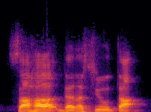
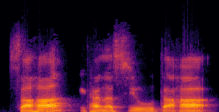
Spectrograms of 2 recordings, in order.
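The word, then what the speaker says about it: सः धनस्यूतः: many of you telling there Saha dhanasyuta. If you eat the visargaha, it won't make the full meaning. If it is visarga, it should be pronounced Saha dhanasyutaha.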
